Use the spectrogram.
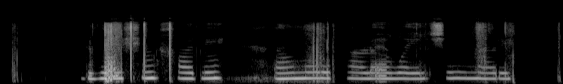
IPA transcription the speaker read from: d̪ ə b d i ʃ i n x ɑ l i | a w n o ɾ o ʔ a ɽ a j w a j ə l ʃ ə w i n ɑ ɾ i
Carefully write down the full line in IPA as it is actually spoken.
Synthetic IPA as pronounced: d̪ ə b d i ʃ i n x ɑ l i | a w n o ɾ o p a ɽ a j w a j ə l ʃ ə w i n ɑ ɾ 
